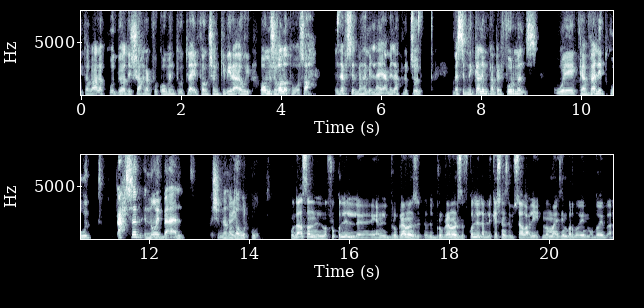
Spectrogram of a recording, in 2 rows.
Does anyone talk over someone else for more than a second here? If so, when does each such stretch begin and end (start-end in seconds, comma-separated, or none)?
none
